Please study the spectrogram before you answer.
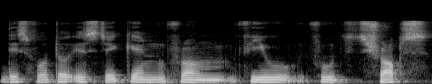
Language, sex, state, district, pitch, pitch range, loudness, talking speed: English, male, Assam, Sonitpur, 110 Hz, 105-115 Hz, -17 LUFS, 110 wpm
